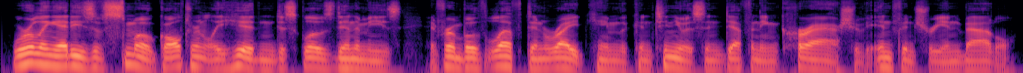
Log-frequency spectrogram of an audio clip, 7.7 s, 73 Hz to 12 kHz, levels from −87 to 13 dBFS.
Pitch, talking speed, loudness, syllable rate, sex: 95 Hz, 195 wpm, -19 LUFS, 5.9 syllables/s, male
